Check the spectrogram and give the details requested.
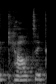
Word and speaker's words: Celtic: so that was a celtic celtic whatever you know pronunciation works for you I used to say Salta can I say now I say Celtic so I'm just like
